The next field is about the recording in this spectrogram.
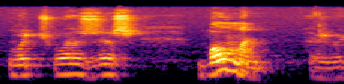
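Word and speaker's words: Baughman: in the Navy it was they called him Bowman it's spelled b-a-u-g-h-m-a-n the man that always called grandpa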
